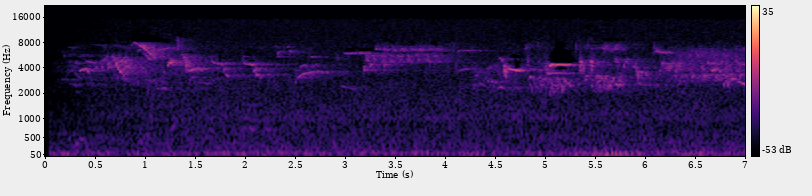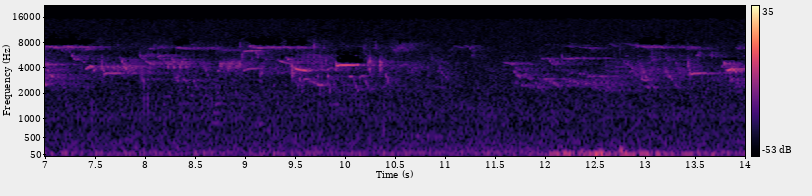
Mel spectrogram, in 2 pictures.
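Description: Small birds chirping and singing, a dense, continuous run of quick high notes, many of them falling in pitch, with a faint low rumble underneath.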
